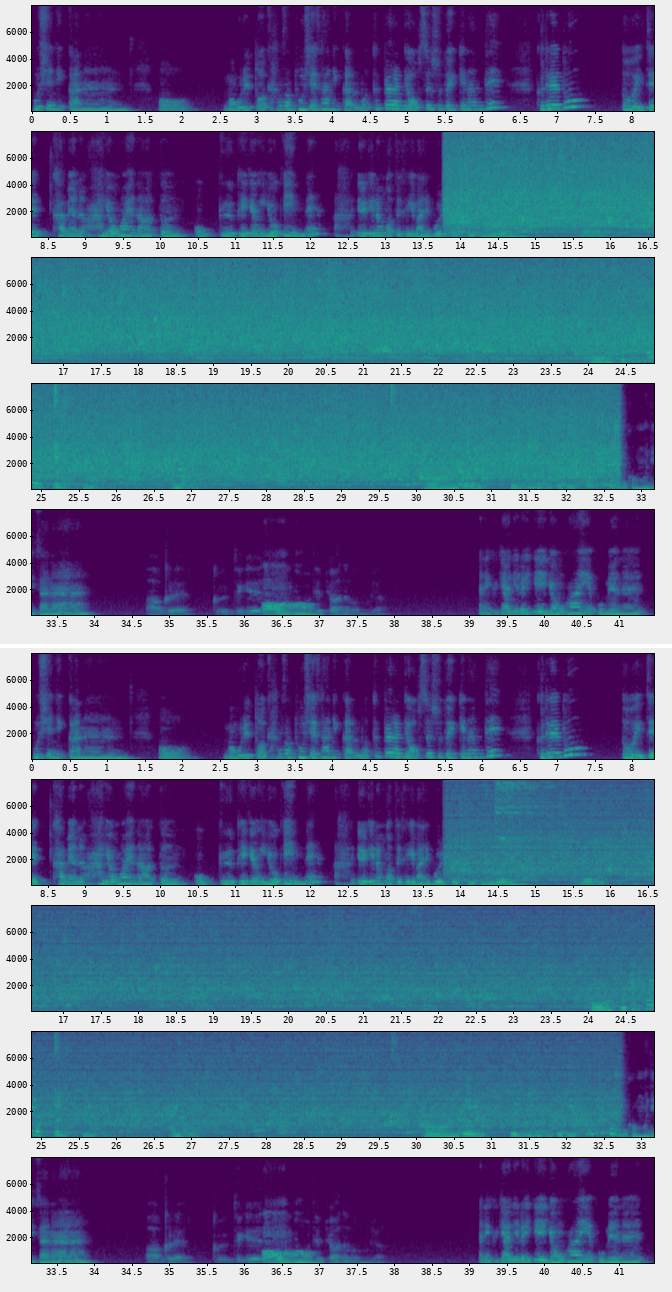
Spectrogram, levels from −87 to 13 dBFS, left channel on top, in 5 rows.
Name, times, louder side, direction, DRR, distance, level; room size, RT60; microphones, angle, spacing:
voice 1, 0.0-1.3 1.7-2.1 2.5-7.4 7.9-14.9 15.6-15.9 16.3-16.4 24.0-26.0 26.7-27.1 30.1-33.9 36.2-37.0 39.1-41.3, right 2 dB, 5° right, 0.8 m, -34 dB
culvert close, 13.8-32.7, left 8 dB, 70° left, 0.4 m, -29 dB
sound 1, 14.5-17.7, right 3 dB, 30° right, 0.5 m, -42 dB
voice 2, 15.1-19.7 20.2-22.7 26.9-27.4 27.8-29.3 34.7-35.3 35.6-36.3 36.6-37.9, right 1 dB, 50° right, 1.3 m, -49 dB
2.8 x 2.3 x 2.2 m
head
